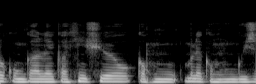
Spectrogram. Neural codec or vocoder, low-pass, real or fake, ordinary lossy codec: none; 7.2 kHz; real; none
